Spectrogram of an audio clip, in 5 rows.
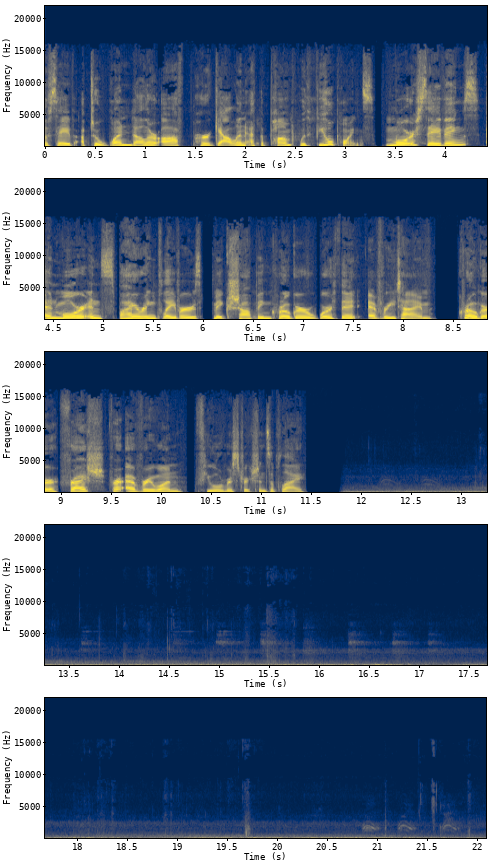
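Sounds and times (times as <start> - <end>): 
speech: 0.0 - 11.5
steady low rumble of outdoor noise: 11.8 - 22.0
bird calling: 12.0 - 17.5, 20.8 - 22.0.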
